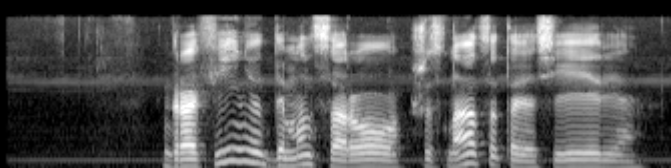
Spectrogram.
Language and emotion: Russian, sad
